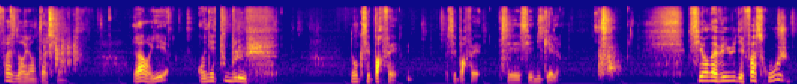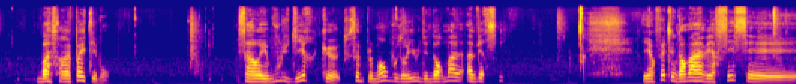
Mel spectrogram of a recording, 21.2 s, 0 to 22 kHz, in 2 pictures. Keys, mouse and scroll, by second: 1.4-4.4 middle drag, 12.5-13.2 scroll down 1, 13.2-16.2 middle drag.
